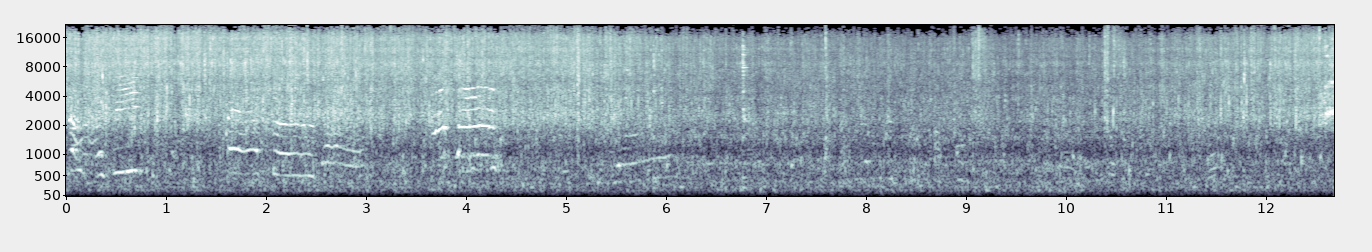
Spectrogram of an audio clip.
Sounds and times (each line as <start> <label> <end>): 0.0 Children loudly playing into the fountains 12.6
